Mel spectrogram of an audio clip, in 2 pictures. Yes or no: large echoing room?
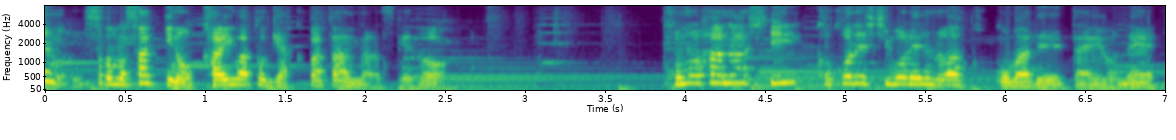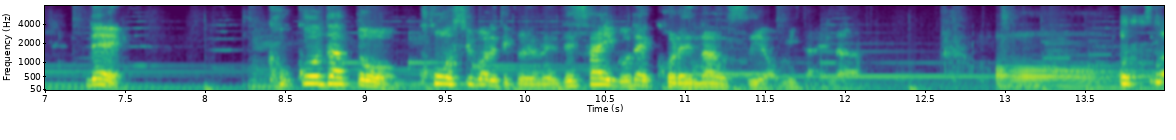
no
